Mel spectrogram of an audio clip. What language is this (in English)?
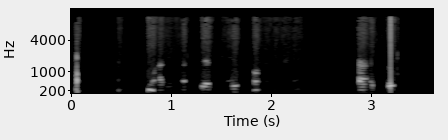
Loarki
